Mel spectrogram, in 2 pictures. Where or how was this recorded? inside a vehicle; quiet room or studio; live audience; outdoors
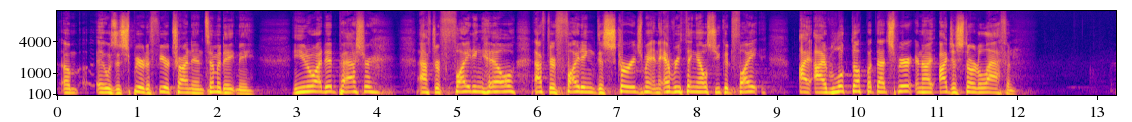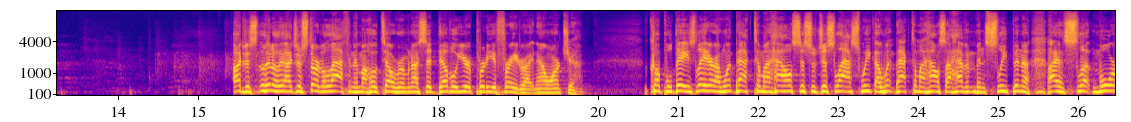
live audience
